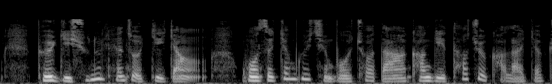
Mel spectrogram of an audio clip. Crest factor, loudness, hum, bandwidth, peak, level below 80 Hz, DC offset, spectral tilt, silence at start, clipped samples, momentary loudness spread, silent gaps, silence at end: 20 dB; -24 LUFS; none; 8.8 kHz; -4 dBFS; -54 dBFS; under 0.1%; -6 dB/octave; 0.05 s; under 0.1%; 12 LU; none; 0 s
